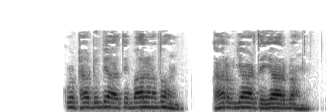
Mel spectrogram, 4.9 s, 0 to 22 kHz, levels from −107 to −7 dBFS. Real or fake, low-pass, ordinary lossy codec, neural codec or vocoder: real; 7.2 kHz; MP3, 32 kbps; none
